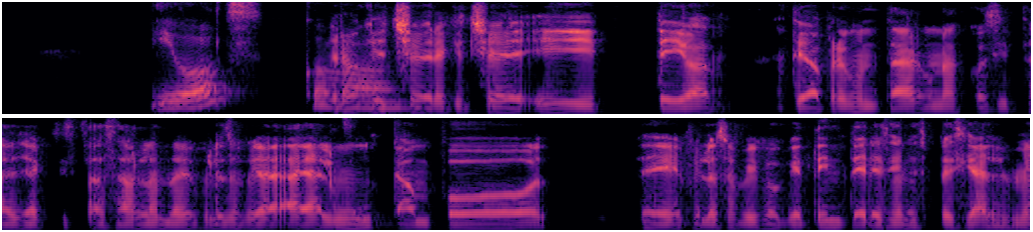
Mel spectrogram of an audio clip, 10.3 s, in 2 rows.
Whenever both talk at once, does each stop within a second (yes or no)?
yes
